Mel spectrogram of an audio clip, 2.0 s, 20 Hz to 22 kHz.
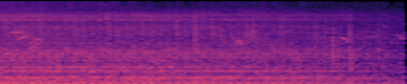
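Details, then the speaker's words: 2000 Honda Civic LX, fully warmed up, after a head gasket replacement following overheating: steady, even idle hum with no knocks, misses or ticks. There were no DTCs and all monitors were complete. Normal idle. "all right this thing is fully warmed up running good let's take it out for a spin try to get that last admission monitor to set"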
